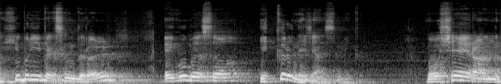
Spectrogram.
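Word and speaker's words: משה: 모셰 밀크쉐이크 할 때 쉐 있잖아요.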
